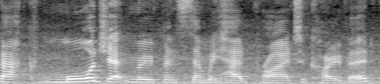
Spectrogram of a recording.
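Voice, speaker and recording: A woman's voice: on the high side, normal speed. A woman in her forties with an Australian accent, an air traffic controller giving detailed, matter-of-fact interview answers at a regional airport. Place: at a regional airport, overlooking the runway.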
